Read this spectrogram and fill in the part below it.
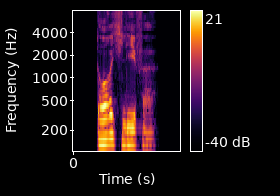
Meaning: first/third-person singular subjunctive II of durchlaufen
- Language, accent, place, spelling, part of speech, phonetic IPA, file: German, Germany, Berlin, durchliefe, verb, [ˈdʊʁçˌliːfə], De-durchliefe.ogg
